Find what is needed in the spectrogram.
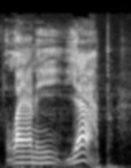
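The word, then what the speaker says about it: lagniappe: limber expressive handy word lanyap they pronounce it Lanny Yap it is Spanish so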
